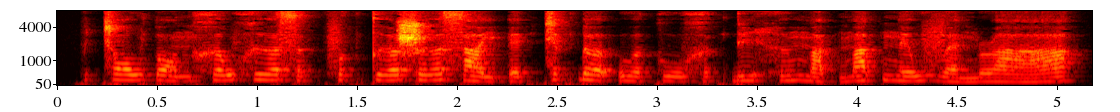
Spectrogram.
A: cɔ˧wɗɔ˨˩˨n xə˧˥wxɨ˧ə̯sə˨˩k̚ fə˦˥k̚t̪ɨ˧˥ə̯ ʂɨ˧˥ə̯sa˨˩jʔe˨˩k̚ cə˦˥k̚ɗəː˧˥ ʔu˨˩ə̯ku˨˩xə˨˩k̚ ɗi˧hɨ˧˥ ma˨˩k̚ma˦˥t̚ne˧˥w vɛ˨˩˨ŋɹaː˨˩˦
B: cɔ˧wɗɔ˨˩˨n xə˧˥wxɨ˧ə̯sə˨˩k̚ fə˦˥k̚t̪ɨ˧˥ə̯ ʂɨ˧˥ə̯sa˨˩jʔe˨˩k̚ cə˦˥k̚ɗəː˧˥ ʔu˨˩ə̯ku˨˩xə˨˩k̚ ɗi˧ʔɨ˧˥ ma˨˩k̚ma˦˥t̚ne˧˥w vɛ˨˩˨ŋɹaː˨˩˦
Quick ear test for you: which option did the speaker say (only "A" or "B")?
A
